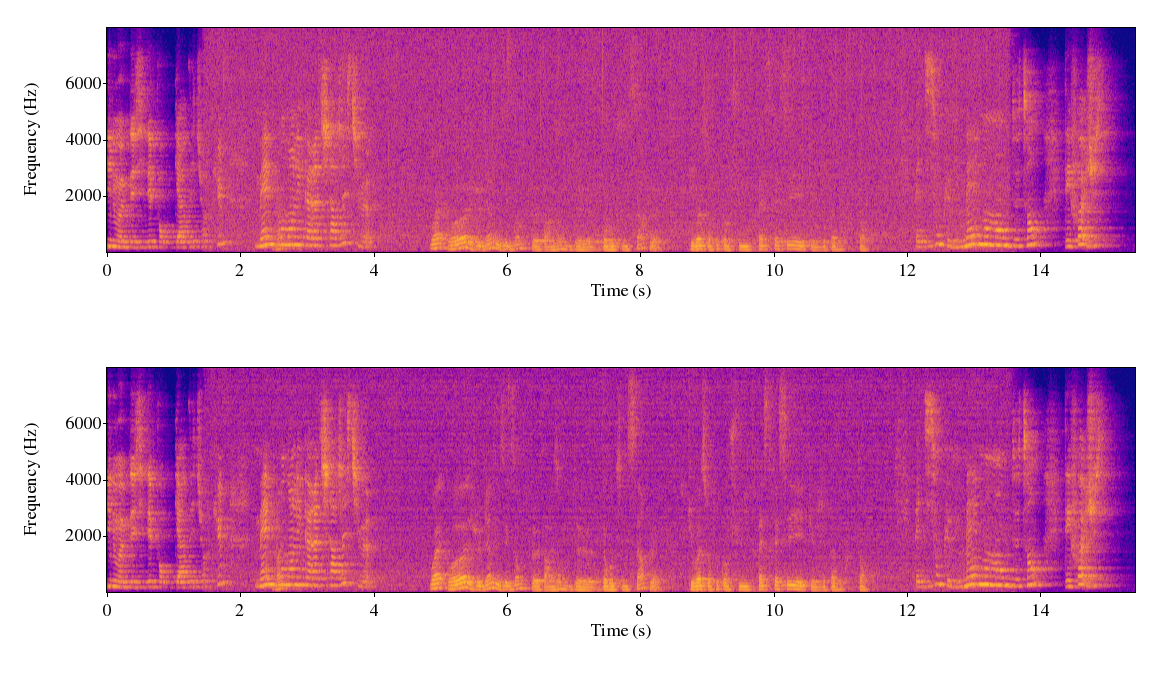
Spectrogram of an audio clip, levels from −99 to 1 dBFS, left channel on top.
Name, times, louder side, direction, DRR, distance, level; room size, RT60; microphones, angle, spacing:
voice 1, 0.0-4.0 11.8-14.9, equal, 5° right, 0 dB, 0.7 m, -23 dB
sound 1, 1.4-13.6, left 4 dB, 65° left, 0.7 m, -36 dB
voice 2, 4.8-11.4, right 3 dB, 30° right, 3 dB, 0.3 m, -23 dB
6.4 x 5.1 x 3.3 m, 0.87 s
head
